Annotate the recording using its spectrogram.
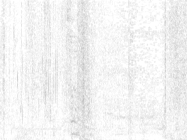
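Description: An explosion bursts with a loud boom.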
